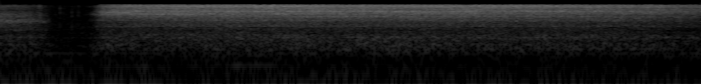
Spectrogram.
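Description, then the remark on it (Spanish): A voice produces a long, steady hissing "sss" sound, the letter S drawn out, lasting about three seconds, bright and airy, starting after a brief pause and fading slightly at the end. No words are spoken. “Y luego la letra S, como un silbido. No es un silbido, es la S.”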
